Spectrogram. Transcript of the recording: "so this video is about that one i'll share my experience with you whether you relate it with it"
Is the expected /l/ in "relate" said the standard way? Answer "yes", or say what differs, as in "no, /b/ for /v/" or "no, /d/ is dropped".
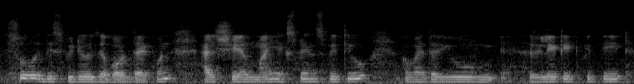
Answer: yes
